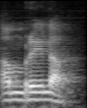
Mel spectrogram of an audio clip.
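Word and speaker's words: umbrella: लेकिन अगर आप यू से ही वर्ड देखते हैं अम्ब्रेला, तो अम्ब्रेला में आपको अ की साउंड आती है, तो इसके लिए हम एन यूज करते हैं।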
